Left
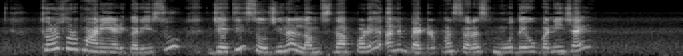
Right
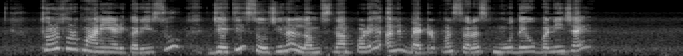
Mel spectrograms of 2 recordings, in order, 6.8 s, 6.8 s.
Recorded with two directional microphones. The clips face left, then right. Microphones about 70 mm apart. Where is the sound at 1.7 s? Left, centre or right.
Left.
